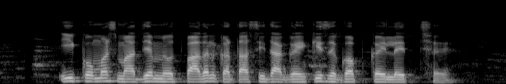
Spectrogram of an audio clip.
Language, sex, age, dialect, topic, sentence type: Maithili, male, 18-24, Bajjika, agriculture, statement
